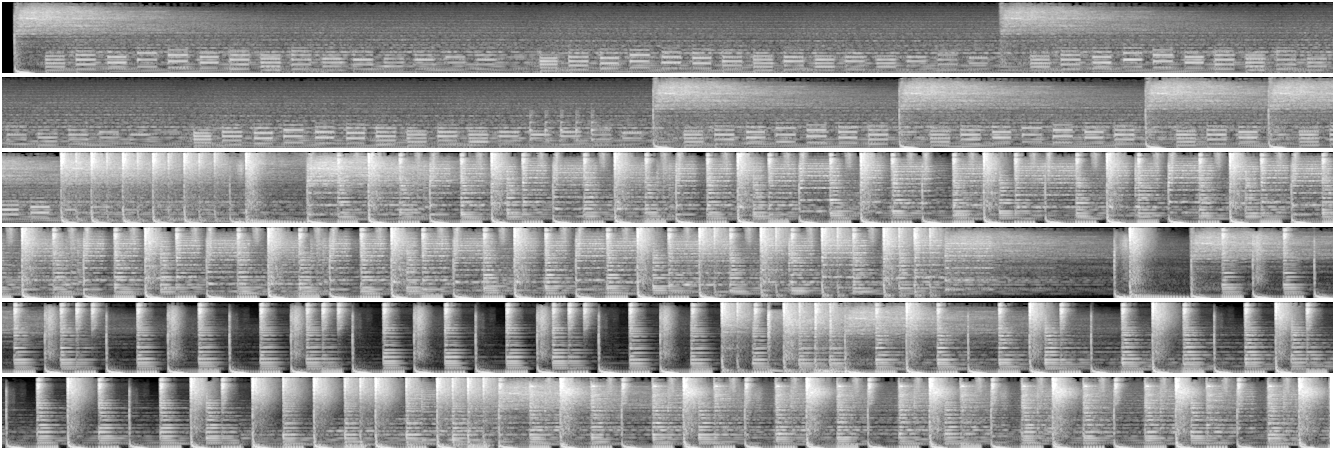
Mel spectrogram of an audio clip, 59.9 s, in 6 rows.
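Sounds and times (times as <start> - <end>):
disco music: 0.0 - 59.8.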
